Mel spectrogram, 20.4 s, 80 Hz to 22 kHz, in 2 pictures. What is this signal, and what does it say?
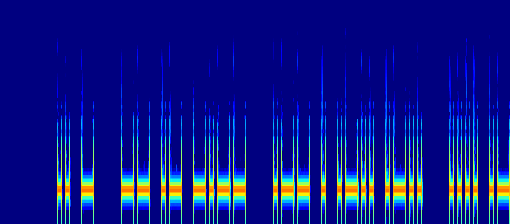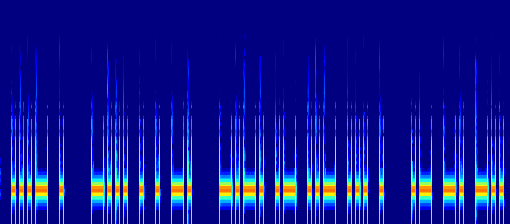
Morse code, heard as a keyed tone, about 15 wpm, 700 Hz. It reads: IT MAY WELL HAVE BEEN CAUSE AND
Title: Sentences from Top 1000 Words 15wpm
